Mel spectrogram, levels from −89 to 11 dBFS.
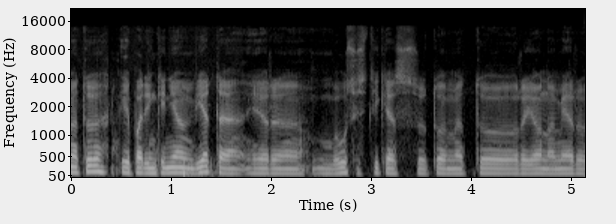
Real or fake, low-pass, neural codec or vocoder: real; 14.4 kHz; none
